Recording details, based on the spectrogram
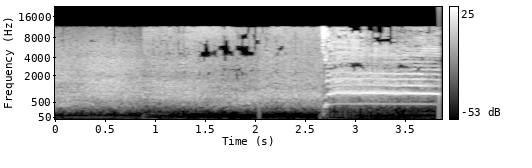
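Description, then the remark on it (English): A large audience shouts a prayer together in a loud roar. The noisy crowd sound swells into a sustained unison cry near the end, many voices holding one pitched note. “Everybody together now.”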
